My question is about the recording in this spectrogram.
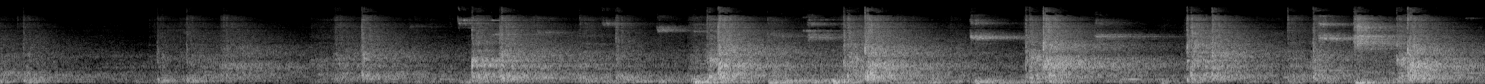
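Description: Squash rally: the ball smacking off rackets and the walls about every one to two seconds, each hit echoing around the enclosed court.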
